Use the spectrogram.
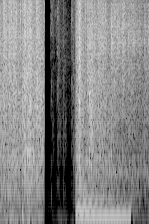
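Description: Gunfire in the Roblox-style shooter game Arsenal, a loud burst of rapid shots, a brief silence, then another dense sustained burst.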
